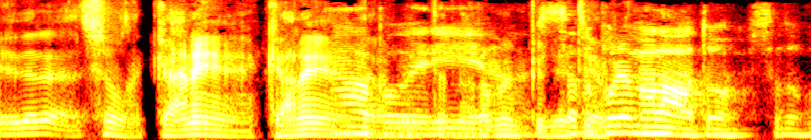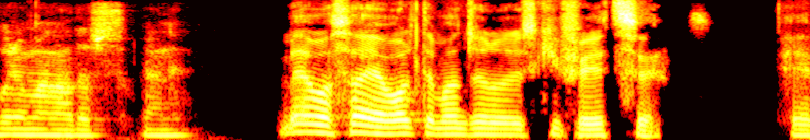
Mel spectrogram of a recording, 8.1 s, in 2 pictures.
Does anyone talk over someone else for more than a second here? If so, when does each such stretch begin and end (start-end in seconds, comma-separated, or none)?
1.6-3.0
